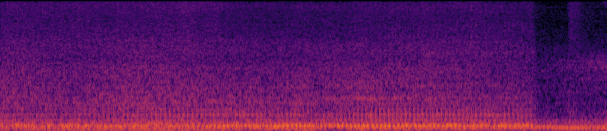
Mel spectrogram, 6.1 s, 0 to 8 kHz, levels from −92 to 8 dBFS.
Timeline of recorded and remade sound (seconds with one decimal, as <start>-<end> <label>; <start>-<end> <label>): 0.0-2.1 recorded; 2.1-3.7 remade; 3.7-4.3 recorded; 4.3-5.0 remade; 5.0-6.1 recorded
